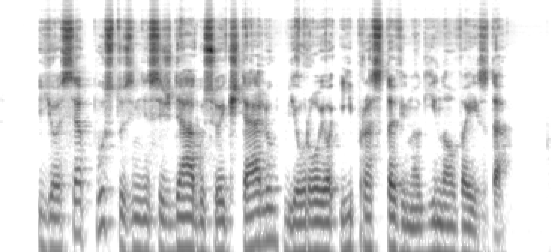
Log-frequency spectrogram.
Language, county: Lithuanian, Utena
